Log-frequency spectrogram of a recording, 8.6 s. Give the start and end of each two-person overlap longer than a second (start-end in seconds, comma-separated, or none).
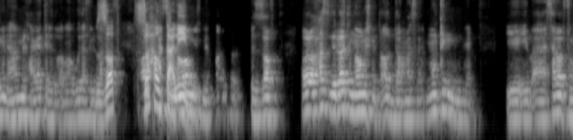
1.4-3.0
